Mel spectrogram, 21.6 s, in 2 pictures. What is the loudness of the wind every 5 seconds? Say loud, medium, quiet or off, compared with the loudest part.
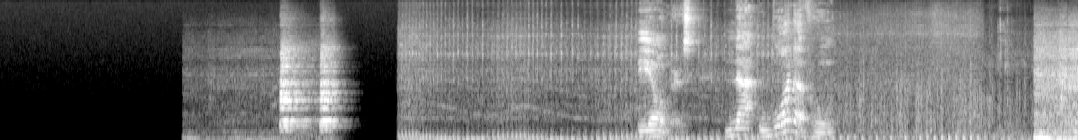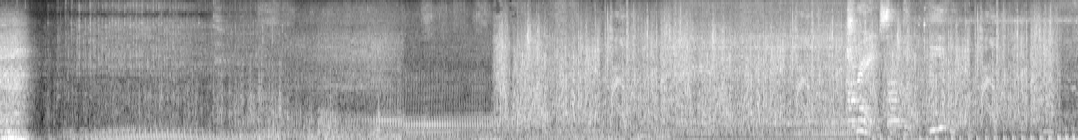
off, medium, medium, loud, loud.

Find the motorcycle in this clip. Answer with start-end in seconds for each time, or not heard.
4.0-21.5.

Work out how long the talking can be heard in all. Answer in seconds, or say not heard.
4 s.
